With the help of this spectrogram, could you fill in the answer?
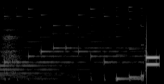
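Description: A mobile phone ringtone plays a bright, repeating electronic melody with steady pulsing notes, then cuts off abruptly with a loud click and a short beep. No one speaks.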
